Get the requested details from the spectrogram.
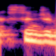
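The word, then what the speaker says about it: St John: conservationists the architect Colin Sinjin Wilson the Sinjin part looks like st. John but that's just more the strange little things the Brits do they pronounce saint Saint John likes engine in the name was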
